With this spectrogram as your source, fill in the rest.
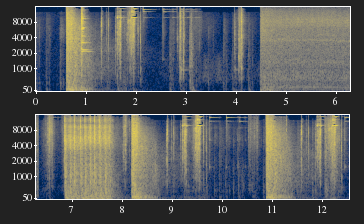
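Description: Loud rifle shots crack and echo, a few seconds apart.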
